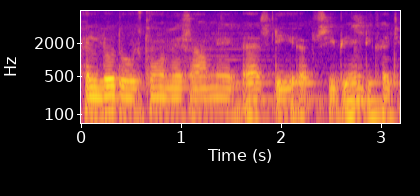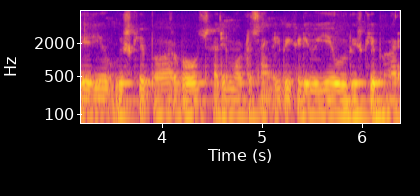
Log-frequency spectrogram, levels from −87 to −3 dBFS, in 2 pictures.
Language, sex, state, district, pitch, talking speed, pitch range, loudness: Hindi, female, Rajasthan, Bikaner, 95 Hz, 225 wpm, 95-100 Hz, -19 LUFS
